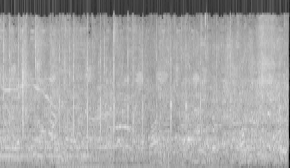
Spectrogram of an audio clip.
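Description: A band plays guitars and a fiddle through loudspeakers.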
